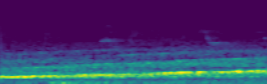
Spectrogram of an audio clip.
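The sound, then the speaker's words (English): An air raid siren in Israel, set off by a barrage of Hamas rockets fired from Gaza, wails steadily, its tone slowly rising in pitch over a constant background rumble, with no voices present. “Palestinian militant group Hamas on Sunday fired a barrage of rockets from Gaza that set off air raid sirens as far as Tel Aviv for the first time in months.”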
